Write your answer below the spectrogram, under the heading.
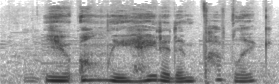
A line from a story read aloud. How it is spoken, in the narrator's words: Natalie said softly in her ear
